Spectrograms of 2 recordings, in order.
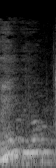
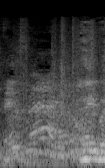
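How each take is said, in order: First: Higher, softer mock girl's voice saying "Hazel"; imitating the girl. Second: Said in the usual way. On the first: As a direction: lightly mimic how she says "Hazel", high and soft. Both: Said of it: "every time she said".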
